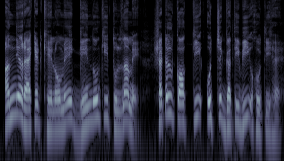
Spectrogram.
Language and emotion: Hindi, neutral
